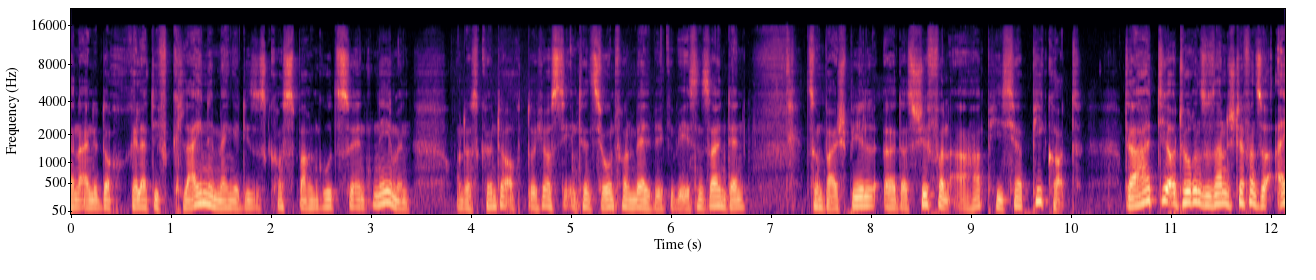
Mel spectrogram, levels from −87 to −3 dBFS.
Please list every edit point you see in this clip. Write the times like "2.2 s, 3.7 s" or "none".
3.8 s, 10.5 s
